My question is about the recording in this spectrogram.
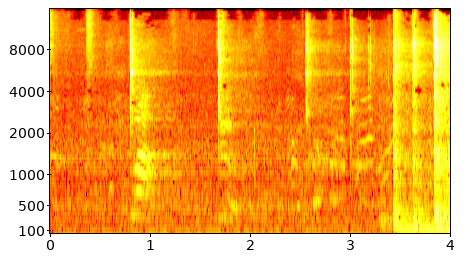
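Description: Crowd chatter from a large concert audience between songs, with a few sharp clicks. About three and a half seconds in, a live rock band suddenly starts playing loudly, with drums and bass.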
